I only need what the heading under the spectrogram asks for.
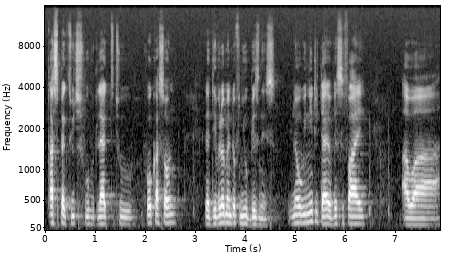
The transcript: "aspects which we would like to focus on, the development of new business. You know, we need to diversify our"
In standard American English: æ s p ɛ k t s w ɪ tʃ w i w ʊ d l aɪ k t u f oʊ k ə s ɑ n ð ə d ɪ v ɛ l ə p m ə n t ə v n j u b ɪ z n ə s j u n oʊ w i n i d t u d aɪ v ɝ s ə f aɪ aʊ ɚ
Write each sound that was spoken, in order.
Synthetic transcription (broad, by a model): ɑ s p ɛ k t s w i tʃ w i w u d l aɪ k t u f oʊ k ə s ɑ n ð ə d ɪ v ɛ l ə p m ə n t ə f n j u b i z n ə s j u n oʊ w i n i d t u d aɪ v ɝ s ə f aɪ aʊ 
